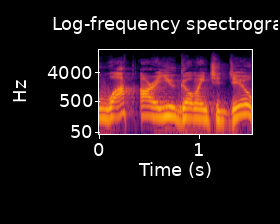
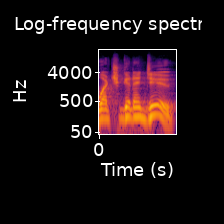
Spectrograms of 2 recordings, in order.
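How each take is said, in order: First: Each word is said separately and fully. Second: The words are run together and reduced.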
